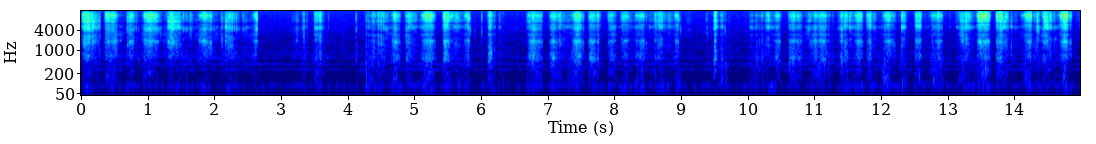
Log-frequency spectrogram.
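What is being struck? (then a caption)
Metal fountain pen nib on paper. A gold metal fountain pen nib writes cursive strokes across a sheet of lined cream writing paper. The quiet recording is full of short, bright, irregular scratches that come in quick bursts with brief pauses, over a faint steady low hum.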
